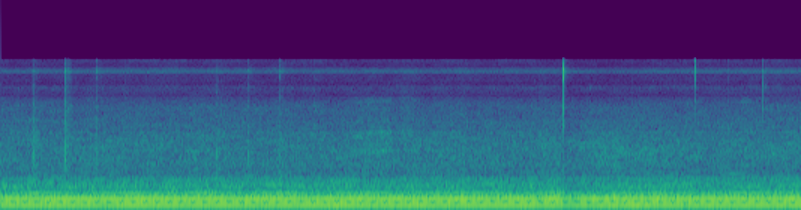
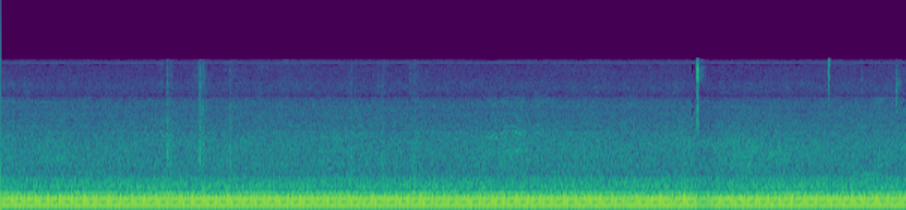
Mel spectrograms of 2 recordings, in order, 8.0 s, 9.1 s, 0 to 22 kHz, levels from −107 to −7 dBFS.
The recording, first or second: second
